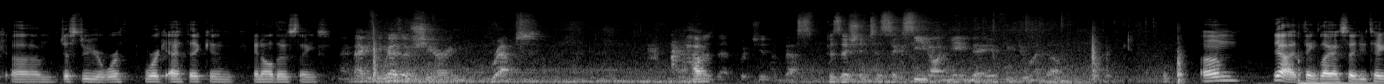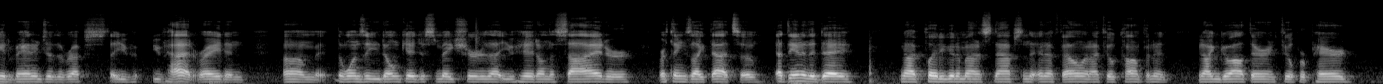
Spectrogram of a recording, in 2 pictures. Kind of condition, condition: setting, busy venue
